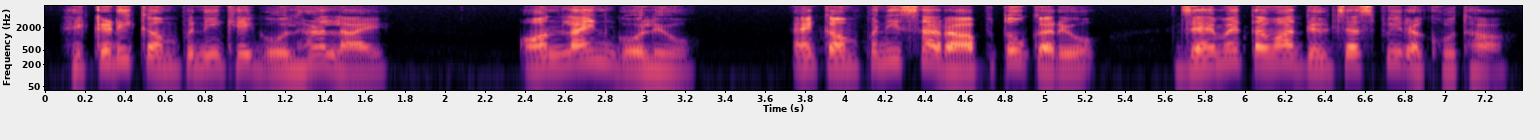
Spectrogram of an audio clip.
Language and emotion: Sindhi, neutral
